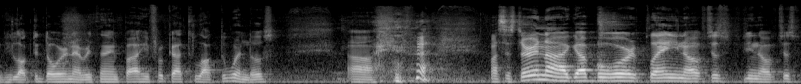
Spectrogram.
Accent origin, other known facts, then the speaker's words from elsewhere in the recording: Honduras; moved away; I'm originally from Honduras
